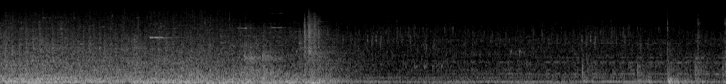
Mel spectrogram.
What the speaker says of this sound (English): I'll lower the water level, and then we go like this, it'll lower it even more.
